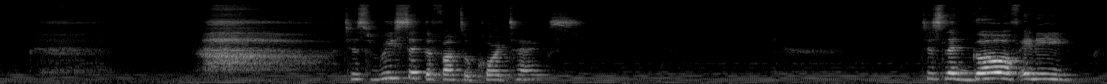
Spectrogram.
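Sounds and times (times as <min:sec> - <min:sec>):
deep breath taken during a guided relaxation exercise: 0:00.3 - 0:01.3, 0:02.0 - 0:03.4, 0:07.7 - 0:08.8
speech: 0:03.5 - 0:05.7, 0:09.3 - 0:10.8.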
